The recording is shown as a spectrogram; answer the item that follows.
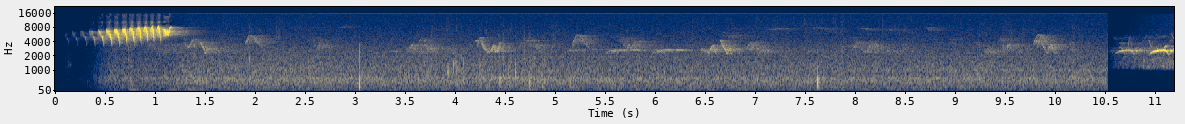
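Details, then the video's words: Northern parula recorded in spring 2014 in Arkansas or Kentucky; one brief, loud, very high buzzy phrase near the start, followed by faint high chips and other distant birds over steady background hiss. "Northern Parula"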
